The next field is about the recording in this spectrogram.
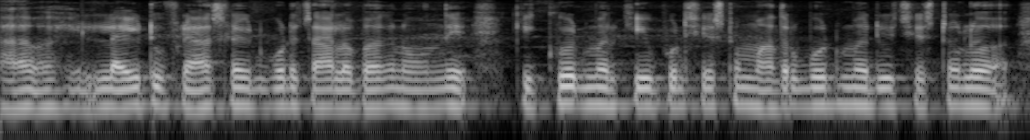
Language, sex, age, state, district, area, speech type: Telugu, male, 30-45, Andhra Pradesh, Srikakulam, urban, spontaneous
